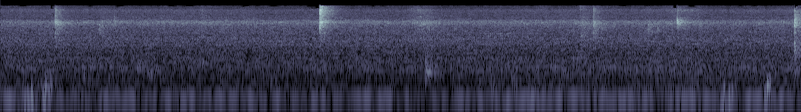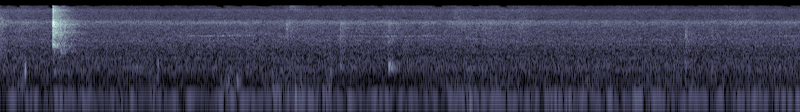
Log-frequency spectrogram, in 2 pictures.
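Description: A steady low hum with a faint sizzle from cumin seeds frying in hot oil in an aluminium kadhai, the oil frothing around the seeds; a few sharp pops as the seeds splutter, the loudest about four seconds in.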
